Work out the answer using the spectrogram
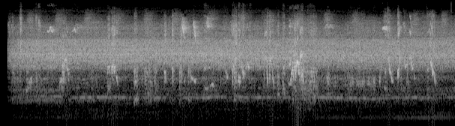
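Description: Young budgerigars chatter in a steady, high-pitched stream of overlapping chirps and cheeps.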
